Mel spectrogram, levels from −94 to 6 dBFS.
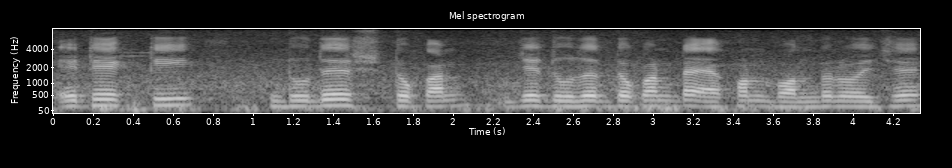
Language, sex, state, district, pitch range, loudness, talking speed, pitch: Bengali, male, West Bengal, Paschim Medinipur, 155-165 Hz, -18 LUFS, 140 wpm, 160 Hz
